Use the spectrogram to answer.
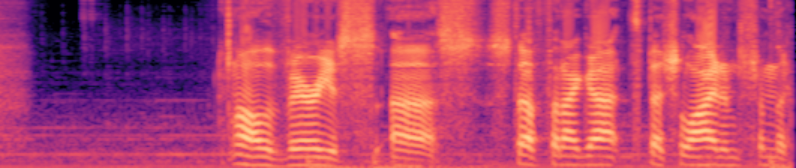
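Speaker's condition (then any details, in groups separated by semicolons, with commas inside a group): No condition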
